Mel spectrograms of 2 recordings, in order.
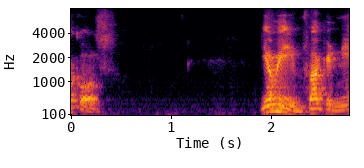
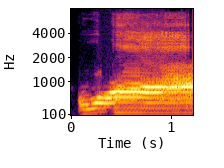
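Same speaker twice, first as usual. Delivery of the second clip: excited whoa; 12 dB louder than usual. Pretend. Shark blood rush again.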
